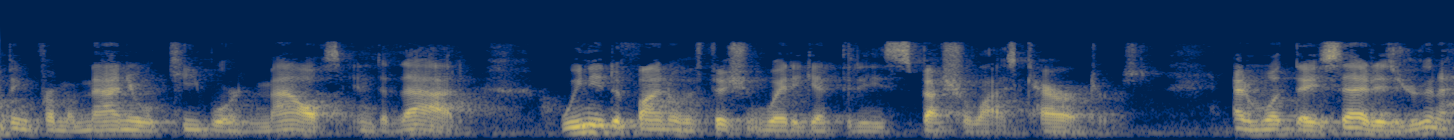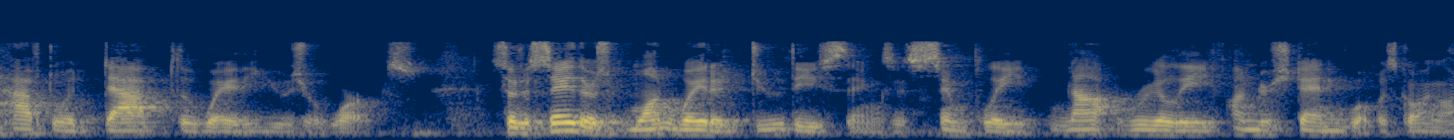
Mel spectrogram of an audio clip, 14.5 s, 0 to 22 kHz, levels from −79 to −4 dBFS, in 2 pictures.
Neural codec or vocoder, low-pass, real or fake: none; 7.2 kHz; real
